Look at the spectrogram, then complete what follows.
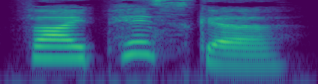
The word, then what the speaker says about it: Выписка: Vypiska, meaning extract, certificate, or medical record.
